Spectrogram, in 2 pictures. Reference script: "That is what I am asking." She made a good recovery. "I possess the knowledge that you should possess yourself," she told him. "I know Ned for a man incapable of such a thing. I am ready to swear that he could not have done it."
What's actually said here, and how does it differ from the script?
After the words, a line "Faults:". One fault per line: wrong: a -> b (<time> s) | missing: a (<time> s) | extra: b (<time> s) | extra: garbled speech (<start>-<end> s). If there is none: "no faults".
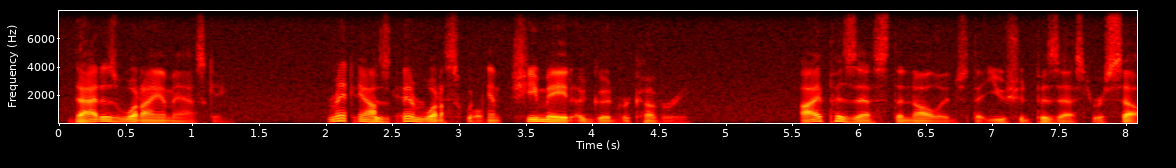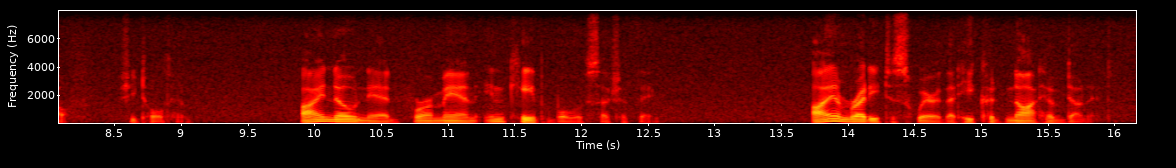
"That is what I am asking." [garbled] She made a good recovery. "I possess the knowledge that you should possess yourself," she told him. "I know Ned for a man incapable of such a thing. I am ready to swear that he could not have done it."
Faults:
extra: garbled speech (2.0-3.3 s)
